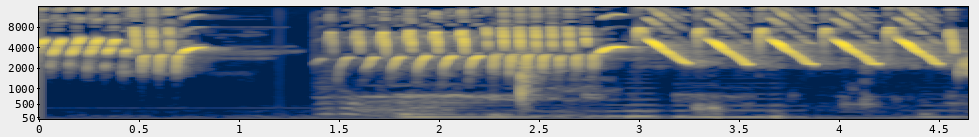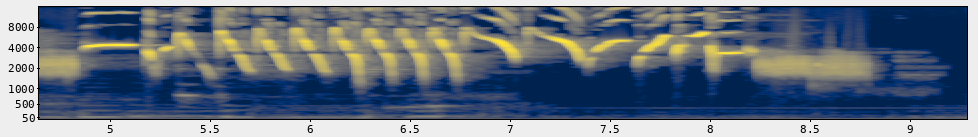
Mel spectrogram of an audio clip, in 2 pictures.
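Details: Canary song for teaching young canaries: fast trills and repeated downslurred notes with buzzy rattles, accompanied by faint low background sounds and clicks in the first half.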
